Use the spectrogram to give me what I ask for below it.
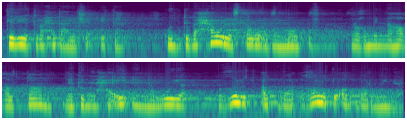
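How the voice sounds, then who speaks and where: A woman's voice: lowish voice, dark tone. A woman with an Egyptian accent telling a dramatic first-person story with tense, emotional narration. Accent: Egyptian Arabic. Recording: roomy, long reverb.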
